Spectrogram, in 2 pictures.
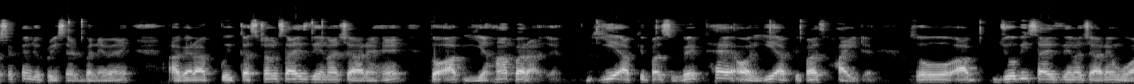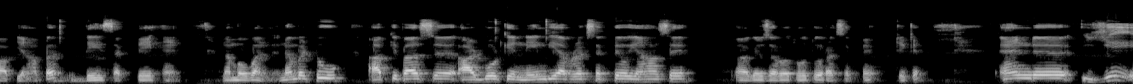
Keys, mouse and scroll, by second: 1.5-3.1 scroll up 1, 3.1 click, 5.9-14.3 drag, 16.2-19.2 drag.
